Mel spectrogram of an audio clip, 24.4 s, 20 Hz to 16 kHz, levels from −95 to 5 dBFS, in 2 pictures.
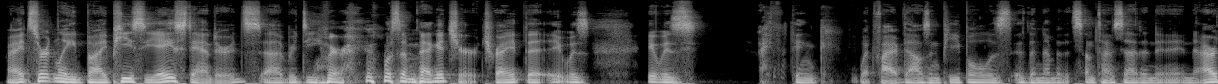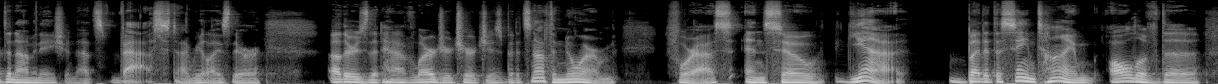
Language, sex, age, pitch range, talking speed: English, male, 40-59, 90-115 Hz, 155 wpm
